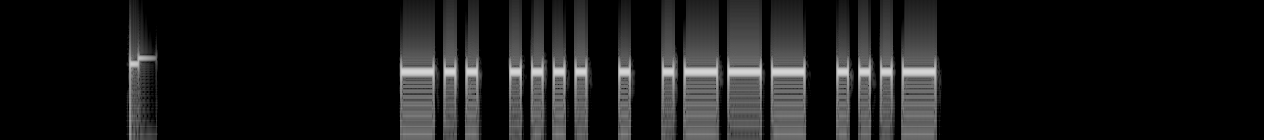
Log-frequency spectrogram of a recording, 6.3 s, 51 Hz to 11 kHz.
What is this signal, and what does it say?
Morse code, heard as a keyed tone, about 22 wpm, 700 Hz. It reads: DHEJV
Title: Five Challenging Letter-Number Combinations 22wpm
